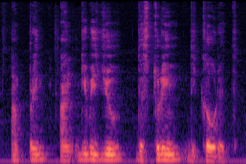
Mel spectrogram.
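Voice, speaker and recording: Fairly slow speech in a non-native accent. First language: not English. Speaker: cybersecurity instructor. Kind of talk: tutorial. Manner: casual, conversational.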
